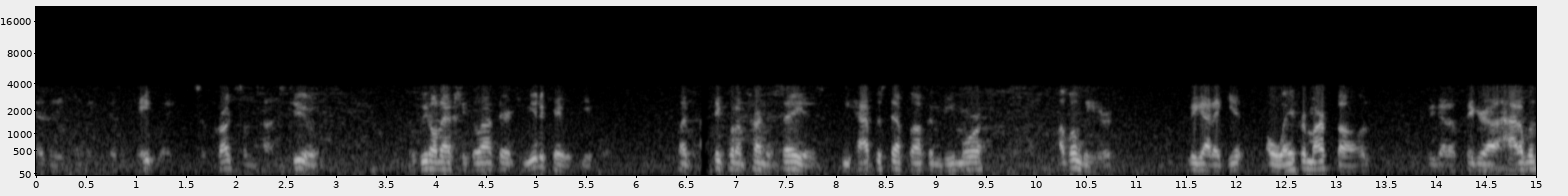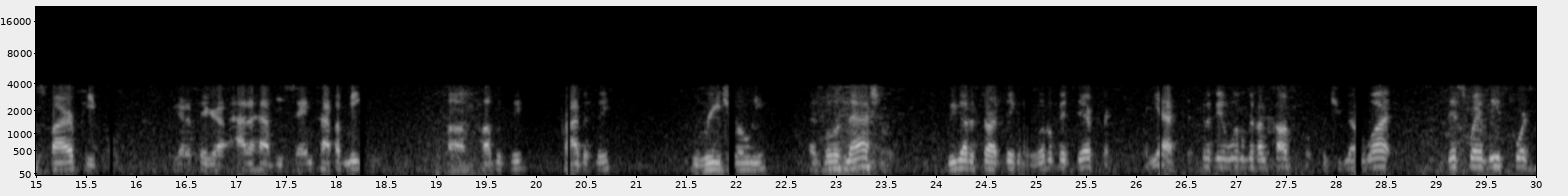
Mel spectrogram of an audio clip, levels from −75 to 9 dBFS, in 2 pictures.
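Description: From start to finish there's a noise suppressor at work, pulling the background down by about 21 dB between phrases and letting it swell back under the talking. What's left of the room noise sits about 11 dB below the speech.

Running alongside that is the Bluetooth CVSD headset codec, and its damage is plainly audible. Nothing gets through above 4 kHz, s sounds turn scratchy, loud bright moments distort because the one-bit-per-sample step can't keep up, and there's a granular hiss underneath, all of which fits a 64 kbps CVSD link.

The suppressor also eats into the speech itself. It's doing this from 0 to 2.58 s and again from 3.73 s to 30.0 s, mistaking soft consonants, word endings and quiet stretches for noise and dipping them by up to about 22 dB. That amounts to roughly a second and a half in the first stretch and around seven seconds in the second, where things sound swallowed or faint.

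Then there's unconcealed Bluetooth headset packet loss, where dropped voice packets were replaced by silence or an idle pattern. These show up as abrupt holes, with the sound coming back quieter for a moment:
6.65 s, about 41 ms
15.73 s, about 38 ms
18.23 s, about 45 ms
20.31 s, about 34 ms
21.92 s, about 64 ms
24.83 to 24.95 s, about 45 ms scattered as crackle, with no single gap over 11 ms
26.23 s, about 23 ms
28.19 s, about 68 ms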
